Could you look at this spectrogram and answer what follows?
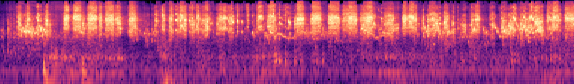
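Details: A budgie breeding pair warbling in high, raspy chirps and squawks with steady pulsing rhythm, a few low thumps and rubbing noises near the start.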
